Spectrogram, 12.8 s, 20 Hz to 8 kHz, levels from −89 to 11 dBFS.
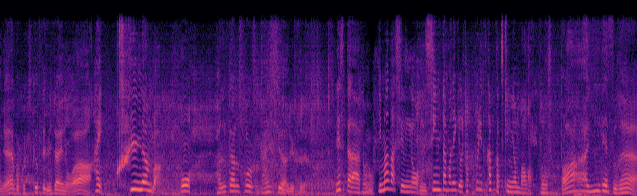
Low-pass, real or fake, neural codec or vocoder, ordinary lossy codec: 7.2 kHz; fake; codec, 16 kHz, 2 kbps, X-Codec, HuBERT features, trained on LibriSpeech; none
